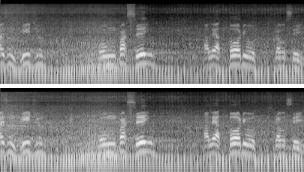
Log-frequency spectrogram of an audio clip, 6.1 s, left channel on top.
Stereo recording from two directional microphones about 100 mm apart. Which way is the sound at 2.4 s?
30° left (ahead or behind).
